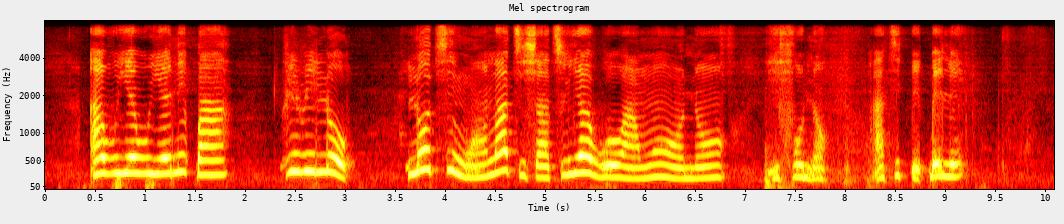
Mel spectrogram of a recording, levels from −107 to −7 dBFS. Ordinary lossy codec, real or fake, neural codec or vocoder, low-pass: none; fake; codec, 44.1 kHz, 7.8 kbps, Pupu-Codec; 7.2 kHz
